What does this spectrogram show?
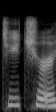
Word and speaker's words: teacher: So take the word teacher here. The first syllable is teach, that is stressed. Teacher. It's loud, long, and clear. Teacher. The second syllable is a schwa sound.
